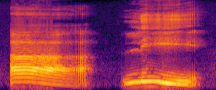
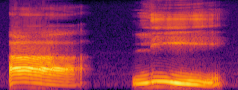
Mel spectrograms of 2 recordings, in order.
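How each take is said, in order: The two takes are said the same way.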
